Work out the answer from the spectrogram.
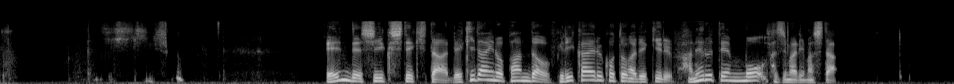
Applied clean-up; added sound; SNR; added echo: neural diffusion model UNIVERSE++.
